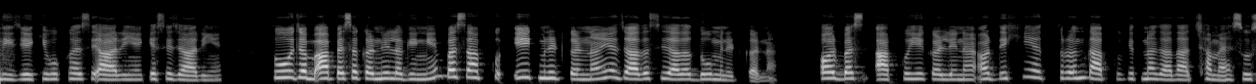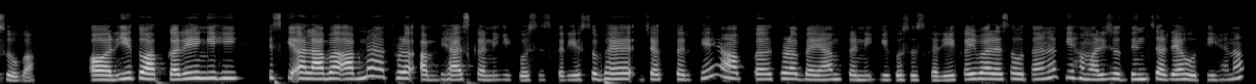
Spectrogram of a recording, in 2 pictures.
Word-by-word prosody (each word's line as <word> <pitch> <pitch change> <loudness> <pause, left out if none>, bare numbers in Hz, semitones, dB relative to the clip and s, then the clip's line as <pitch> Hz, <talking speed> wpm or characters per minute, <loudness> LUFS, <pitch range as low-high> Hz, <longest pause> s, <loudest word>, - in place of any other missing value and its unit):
दीजिए 235 0 -1
कि 255 - -5
वो 245 0 -2
कैसे 250 0 -2
आ 225 -2 +5
रही 225 +1 -3
हैं, 225 0 -8
कैसे 255 0 -1
जा 215 -3 +1
रही 205 +1 -7
हैं, 210 - -15 0.5
तो 315 +1 +5
जब 315 -4 +5
आप 275 +1 +8
ऐसा 270 +3 +4
करने 265 +1 +3
लगेंगे 245 +1 -1
बस 340 0 +5
आपको 320 +7 +3
1 320 0 +4
मिनट 290 -2 +2
करना 235 -1 0
है 265 +4 0
या 325 0 0
ज़्यादा 260 -3 +5
से 270 +1 -8
ज़्यादा 240 -2 +3
2 240 +1 -2
मिनट 205 -4 -6
करना - - -7
है - - -19 0.5
और 285 0 +6
बस 275 0 +2
आपको 230 +2 +3
ये 255 0 -1
कर 240 -2 -3
लेना 225 0 -4
है। 220 - -5
और 260 - +3
देखिए 280 +6 -5
तुरंत 285 +1 -2
आपको 245 -1 +1
कितना 255 +1 -4
ज़्यादा 220 -2 -1
अच्छा 245 +4 -5
महसूस 225 +3 -4
होगा 190 -3 -4 0.6
और 215 -1 +4
ये 260 +4 +1
तो 280 0 +3
आप 245 -1 +5
करेंगे 275 +5 +3
ही 285 0 0 0.3
इसके 300 -2 -4
अलावा 270 -1 +5
आप 260 - +3
ना 370 +4 +1
थोड़ा 290 -1 +2
अभ्यास 220 +1 -1
करने 210 -2 -6
की 220 0 -14
कोशिश 210 +2 -8
करिए। 210 +2 -4
सुबह 255 +3 -1 0.2
जग 235 -2 -1 0.2
करके 235 - -5
आप 275 -2 +1
अ, 240 0 -1
थोड़ा 260 +1 -1
व्यायाम 225 -1 -3
करने 210 -1 -5
की 215 -1 -9
कोशिश 210 -1 -6
करिए 195 +1 -3
कई 245 +1 +1
बार 260 -1 +2
ऐसा 245 +1 -2
होता 240 -1 -3
है 250 - -3
ना 340 - -2
कि 310 - -3
हमारी 235 -5 -3
जो 255 0 -2
दिनचर्या 240 0 -1
होती 215 -2 -3
है 220 +1 -16
ना 290 +5 -3
245 Hz, 210 wpm, -21 LUFS, 225-275 Hz, 0.6 s, आप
